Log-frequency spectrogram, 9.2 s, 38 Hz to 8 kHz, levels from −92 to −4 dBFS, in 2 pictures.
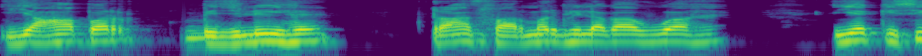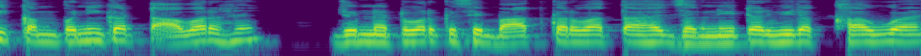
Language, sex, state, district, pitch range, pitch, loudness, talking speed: Hindi, male, Bihar, Sitamarhi, 145-160 Hz, 150 Hz, -16 LUFS, 170 wpm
